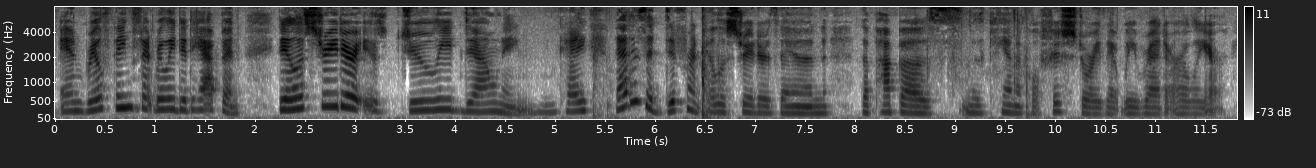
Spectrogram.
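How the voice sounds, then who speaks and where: A woman with a mid-pitched voice reads a children's picture book aloud at a slow pace. She sounds like a teacher, stepping out of the text to explain things and to ask her young listeners simple questions.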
